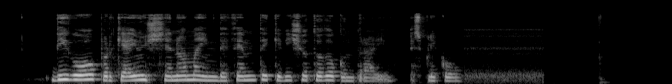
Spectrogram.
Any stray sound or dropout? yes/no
no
